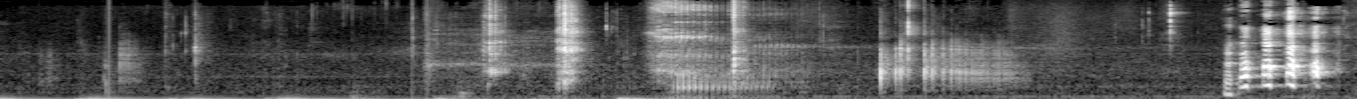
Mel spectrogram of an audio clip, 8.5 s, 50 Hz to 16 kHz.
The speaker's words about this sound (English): I'm gonna roll another 2. Where's my other dice?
